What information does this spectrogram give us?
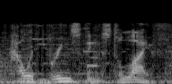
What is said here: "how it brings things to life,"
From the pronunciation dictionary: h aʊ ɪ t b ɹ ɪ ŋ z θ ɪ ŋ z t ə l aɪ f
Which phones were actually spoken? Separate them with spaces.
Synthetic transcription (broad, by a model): h aʊ ɪ t b ɹ ɪ ŋ z θ ɪ ŋ z t ə l aɪ f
